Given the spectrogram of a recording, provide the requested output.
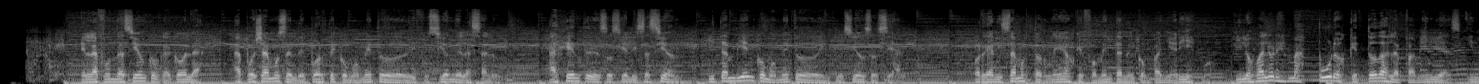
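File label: Demo Acento ARG, Argentine accent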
